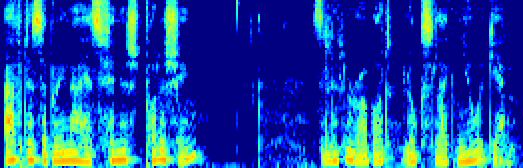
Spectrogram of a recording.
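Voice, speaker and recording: A storyteller reading a children's story in a hushed, careful ASMR whisper. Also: medium pitch, normal speed, breathy edge.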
